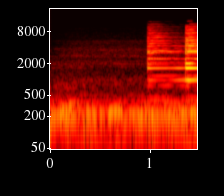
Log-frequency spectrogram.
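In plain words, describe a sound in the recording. A smaller bell rings in quick higher strokes.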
